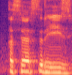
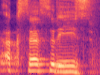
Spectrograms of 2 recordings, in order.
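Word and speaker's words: accessories: बड़े एजुकेटेड पढ़े लिखे, वो भी इसको एसेसरीज़ कहते हैं। तो ये जो इसकी करेक्ट प्रोनाउंसिएशन है वो है एक्सेसरीज़। पहला सी जो है, पहले वाला सी, वो काफ की साउंड देगा, और दूसरा जो सी है वो सी की साउंड देगा, यानी एस की।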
